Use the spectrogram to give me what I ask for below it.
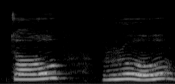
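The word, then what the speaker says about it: doğru: our before and after we're extending the vowels so therefore that G becomes silent so so okay so look we don't have to pronounce the G in this case dole rule dough rule we have to pronounce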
